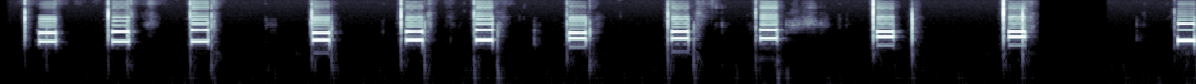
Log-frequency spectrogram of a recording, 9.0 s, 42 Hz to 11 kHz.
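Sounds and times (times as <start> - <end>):
landline telephone number being dialed: 2.3 - 5.9, 6.5 - 6.9, 7.5 - 7.8.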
